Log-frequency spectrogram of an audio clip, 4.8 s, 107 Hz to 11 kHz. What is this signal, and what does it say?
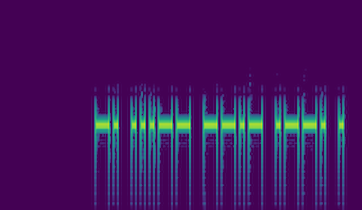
Morse code, heard as a keyed tone, about 20 wpm, 700 Hz. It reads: N3QPE
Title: USA Call Signs - 5 Characters - Repeated 2x - 20wpm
